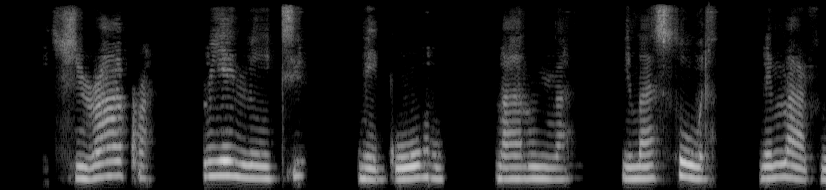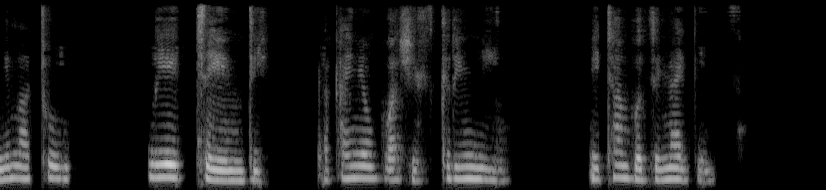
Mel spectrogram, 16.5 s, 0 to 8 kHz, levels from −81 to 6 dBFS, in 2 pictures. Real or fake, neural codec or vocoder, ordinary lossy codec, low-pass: fake; codec, 24 kHz, 0.9 kbps, WavTokenizer, medium music audio release; AAC, 32 kbps; 7.2 kHz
